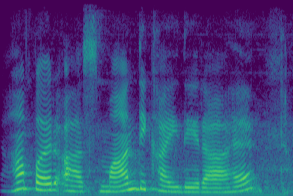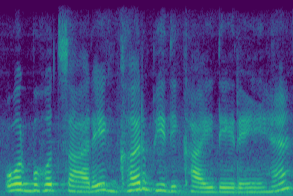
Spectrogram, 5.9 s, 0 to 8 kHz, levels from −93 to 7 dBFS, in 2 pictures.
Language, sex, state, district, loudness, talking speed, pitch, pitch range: Hindi, female, Punjab, Pathankot, -18 LUFS, 165 wpm, 210 Hz, 190-255 Hz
